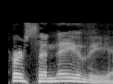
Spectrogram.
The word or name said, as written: personalia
